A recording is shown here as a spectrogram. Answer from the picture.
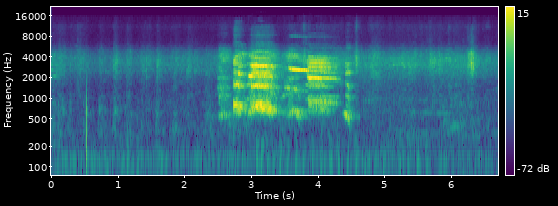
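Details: A litter of nine newborn puppies, quiet at first, then bursting into a dense chorus of loud, high-pitched squeals for about two seconds before settling to faint murmuring.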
